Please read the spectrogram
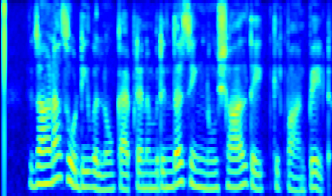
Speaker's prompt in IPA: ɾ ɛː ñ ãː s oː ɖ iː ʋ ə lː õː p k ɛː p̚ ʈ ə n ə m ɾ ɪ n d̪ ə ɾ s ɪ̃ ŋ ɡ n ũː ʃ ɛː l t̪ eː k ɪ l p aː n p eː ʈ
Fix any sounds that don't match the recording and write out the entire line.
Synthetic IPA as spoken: ɾ aː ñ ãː s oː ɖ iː ʋ ə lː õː k ɛː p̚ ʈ ə n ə m ɾ ɪ n d̪ ə ɾ s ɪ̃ ŋ ɡ n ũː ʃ aː l t̪ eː k ɪ ɾ p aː n p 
